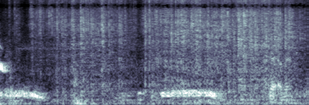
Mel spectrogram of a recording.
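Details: Young racing pigeons at their loft as food is thrown down to them give low, soft coos in two drawn-out phrases, one early and one near the middle, inside a small room with faint speech and rustling.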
